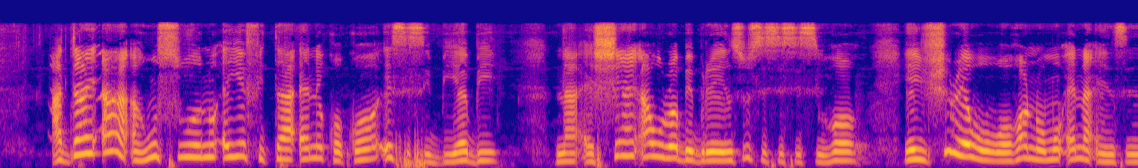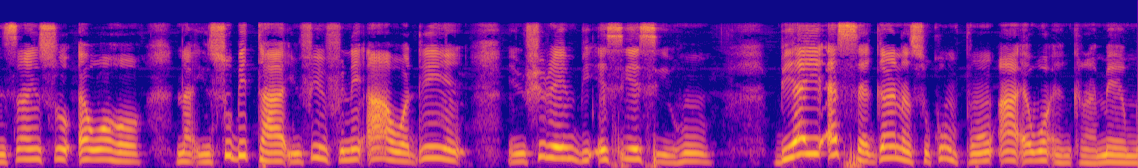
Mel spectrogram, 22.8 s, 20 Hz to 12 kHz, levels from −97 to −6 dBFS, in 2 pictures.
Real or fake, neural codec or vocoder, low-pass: real; none; 7.2 kHz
